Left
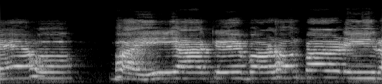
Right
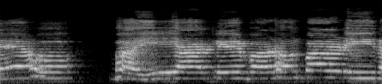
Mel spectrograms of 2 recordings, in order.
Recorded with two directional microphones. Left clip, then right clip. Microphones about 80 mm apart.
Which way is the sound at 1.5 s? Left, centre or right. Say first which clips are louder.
Left 1 dB; left.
